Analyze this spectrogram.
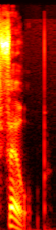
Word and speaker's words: Philp: I think it just Philps singular. It's Philp singular. I don't know why I'm getting pedantic about that, but I don't want him getting off the hook because people are getting his name wrong. It's Philp. Chris Philp.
